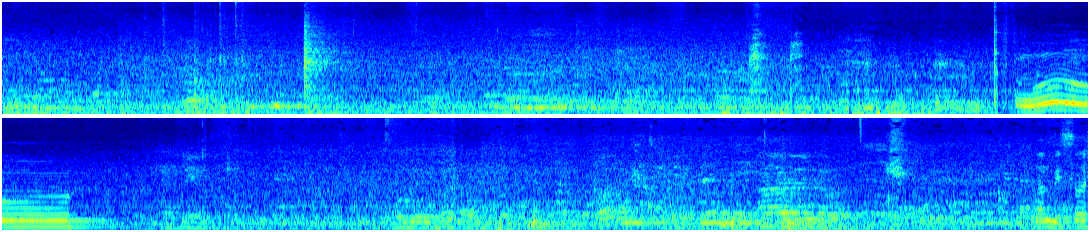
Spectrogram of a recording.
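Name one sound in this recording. A group of young people chatter and talk over each other close by.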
